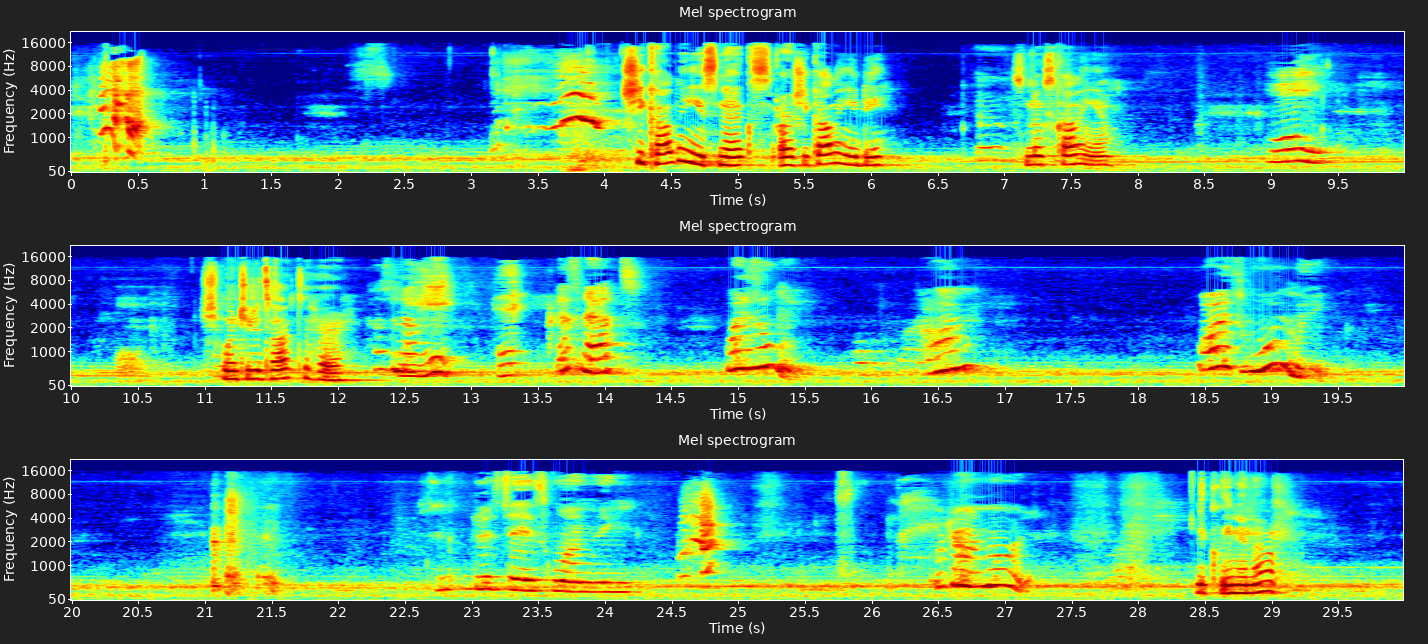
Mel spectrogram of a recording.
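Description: A young child talks and babbles close by.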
